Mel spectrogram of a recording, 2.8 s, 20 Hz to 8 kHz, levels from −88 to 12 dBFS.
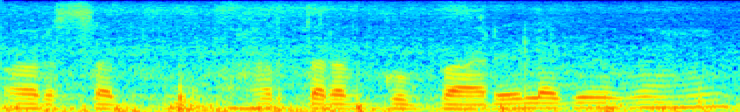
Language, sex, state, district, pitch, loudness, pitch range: Hindi, male, Uttar Pradesh, Lucknow, 125 Hz, -15 LUFS, 120-135 Hz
